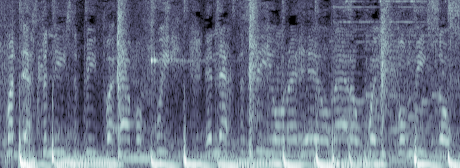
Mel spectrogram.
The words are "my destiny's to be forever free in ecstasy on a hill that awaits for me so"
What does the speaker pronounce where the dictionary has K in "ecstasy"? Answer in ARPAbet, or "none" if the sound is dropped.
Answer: K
